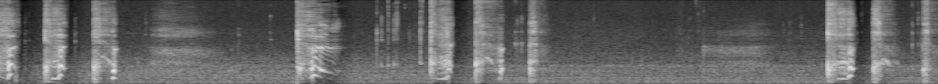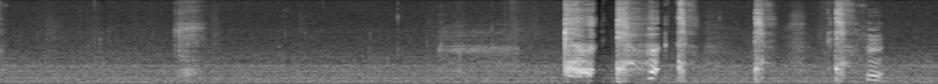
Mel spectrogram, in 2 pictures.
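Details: Persistent cough: repeated bouts of short, sharp coughs with throat clearing, returning again and again with brief pauses between.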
